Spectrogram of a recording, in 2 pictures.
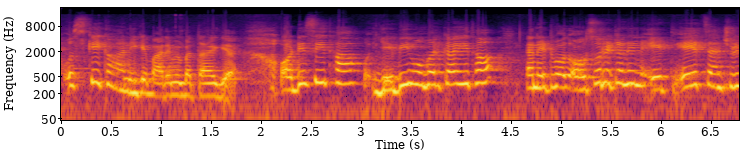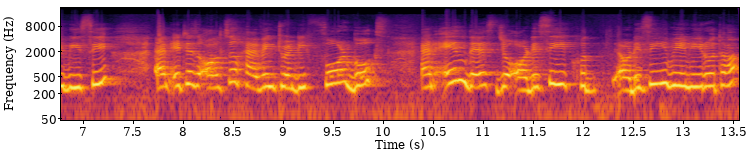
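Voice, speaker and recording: A woman teacher giving an exam-prep lecture, switching between Hindi and English, slowing down for English terms and often checking in with "okay" and quiz questions. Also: sits high, darkish tone, roomy sound. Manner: mixes Hindi and English, slow deliberate English phrases.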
